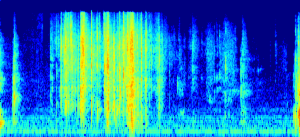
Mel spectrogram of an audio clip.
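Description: Trading cards and pack wrapping being handled: a crinkling rustle starting about a second in and lasting about two seconds, with a few light ticks after it.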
